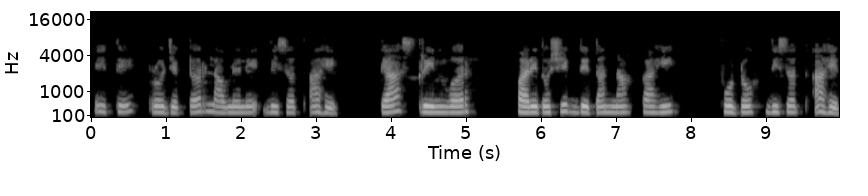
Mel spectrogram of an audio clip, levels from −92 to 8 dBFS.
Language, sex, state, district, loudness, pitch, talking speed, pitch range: Marathi, female, Maharashtra, Dhule, -30 LUFS, 225 Hz, 85 wpm, 220-235 Hz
